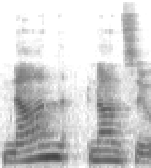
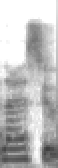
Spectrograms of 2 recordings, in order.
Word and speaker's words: Nan Su: And am I pronouncing your name right? Is it Nan Su? Okay, great. Yeah, Nan Su, yeah.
